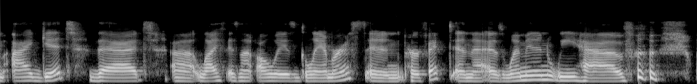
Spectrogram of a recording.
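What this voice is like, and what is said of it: Raspy, hoarse voice. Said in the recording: “this delightful raspy voice um, that I'm sharing with you today because I have been sick ... my sultry voice”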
